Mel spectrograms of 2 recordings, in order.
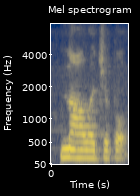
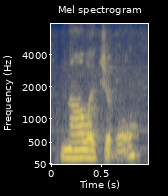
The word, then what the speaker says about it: knowledgeable: beginning of the word knowledgeable the k is silent okay and this o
